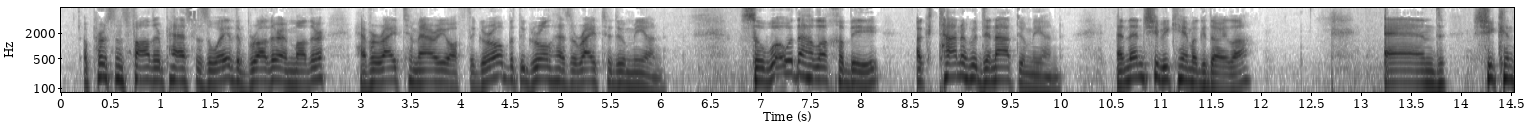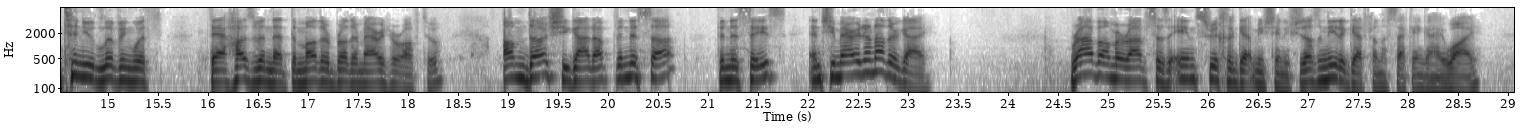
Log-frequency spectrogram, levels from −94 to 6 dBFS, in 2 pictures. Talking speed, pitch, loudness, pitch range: 165 wpm, 145 Hz, -17 LUFS, 130-165 Hz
